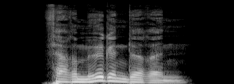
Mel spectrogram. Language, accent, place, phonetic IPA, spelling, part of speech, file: German, Germany, Berlin, [fɛɐ̯ˈmøːɡn̩dəʁən], vermögenderen, adjective, De-vermögenderen.ogg
- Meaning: inflection of vermögend: 1. strong genitive masculine/neuter singular comparative degree 2. weak/mixed genitive/dative all-gender singular comparative degree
